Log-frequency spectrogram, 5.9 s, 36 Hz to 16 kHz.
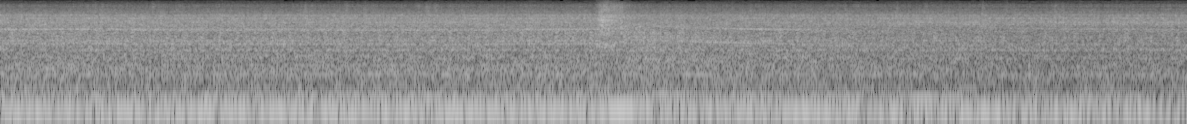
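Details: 1983 Ford F150 300 inline-six after the Carter YFA one-barrel carb fix, choke off, idle dropped slightly but maybe still fast for a manual: steady, even low rumble with a faint occasional stumble. Normal idle.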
